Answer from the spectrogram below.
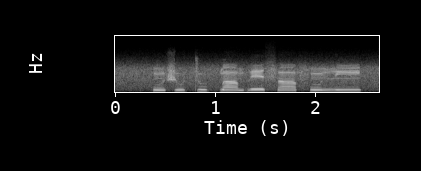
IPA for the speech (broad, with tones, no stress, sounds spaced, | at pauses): k ũ˨ ʃ u˨˦ t u˦ ɡ͡b ã˦˨ b e˨ s ã˧ f ũ˧ n ĩ˦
